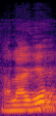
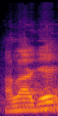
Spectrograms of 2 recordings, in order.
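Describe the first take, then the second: The two takes are said the same way.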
